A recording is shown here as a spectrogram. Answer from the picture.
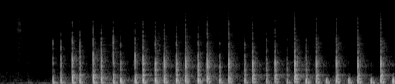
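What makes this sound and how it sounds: Fingertips tap rapidly on a plastic Palmolive shower gel bottle, producing about 30 short, dull, hollow taps in a quick, uneven rhythm. After a quiet first half second, the tapping starts and continues steadily to the end, each tap dying away almost instantly with a low, muted body.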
